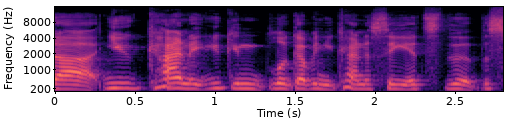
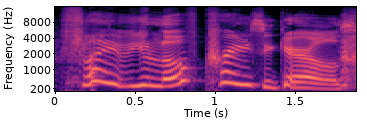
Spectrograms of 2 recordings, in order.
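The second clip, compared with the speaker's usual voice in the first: high, laughing taunt; teasing soldier; 8 semitones higher, 5 dB louder than usual. Acted. Distant soldier to Flavian about crazy girls, teasing. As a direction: tease a buddy in a high voice.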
